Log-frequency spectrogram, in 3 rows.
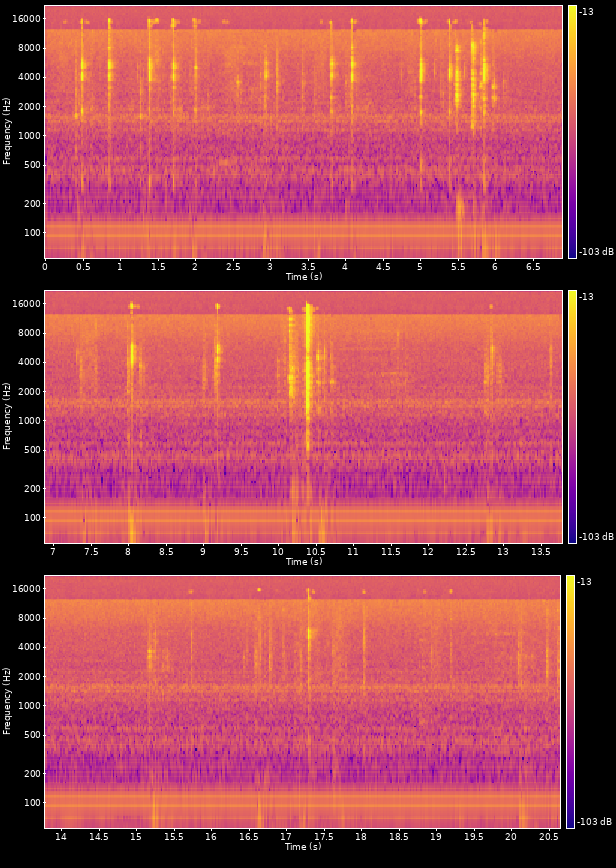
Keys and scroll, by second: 2.8 s, 5.7 typing, 7.3-8.9 typing, 10.4 typing, 12.7 typing, 15.1 typing, 16.5 typing, 20.0 typing.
